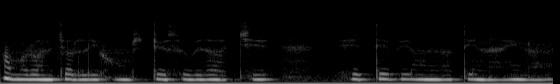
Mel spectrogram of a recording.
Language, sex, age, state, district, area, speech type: Odia, female, 18-30, Odisha, Balangir, urban, spontaneous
